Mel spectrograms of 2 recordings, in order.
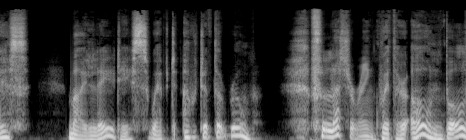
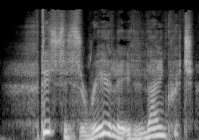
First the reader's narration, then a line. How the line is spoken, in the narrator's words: cried Sir Pitt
